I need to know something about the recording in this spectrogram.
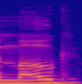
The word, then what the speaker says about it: Moog: Moog theremin. Is Yeah. it pronounced Moog or Moog?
